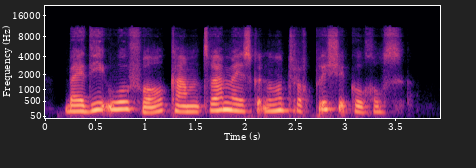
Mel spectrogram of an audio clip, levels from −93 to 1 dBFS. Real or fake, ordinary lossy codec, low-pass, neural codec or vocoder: fake; Opus, 24 kbps; 10.8 kHz; codec, 16 kHz in and 24 kHz out, 0.9 kbps, LongCat-Audio-Codec, fine tuned four codebook decoder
